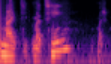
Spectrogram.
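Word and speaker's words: Maitan: Kevin Mateen, right? That's how you say it. Kevin Mation, Mateen, whatever you say his name is.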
